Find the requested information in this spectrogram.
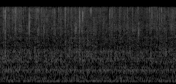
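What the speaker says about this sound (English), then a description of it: "we're gonna fry off this whole batch" Salt fish fritters sizzle and spit in hot oil, a steady close frying hiss with crackling bursts throughout.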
